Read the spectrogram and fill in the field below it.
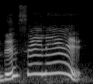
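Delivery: mock sing-song dismissal; comic high-pitched verdict; high squeal. Real, not acted.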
